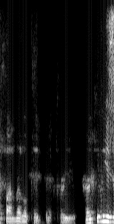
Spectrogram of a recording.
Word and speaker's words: Hercules: little tidbit for you Hercules is the Latin pronunciation of it which means that it's fake it's literally the Romans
